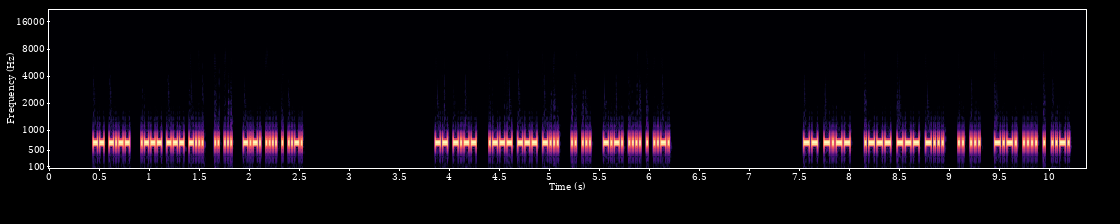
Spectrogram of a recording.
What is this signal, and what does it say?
Morse code, heard as a keyed tone, about 65 wpm, 700 Hz. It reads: MY JOB IS CHEF MY JOB IS CHEF MY JOB IS CHEF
